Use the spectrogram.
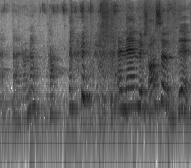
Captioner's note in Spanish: risas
